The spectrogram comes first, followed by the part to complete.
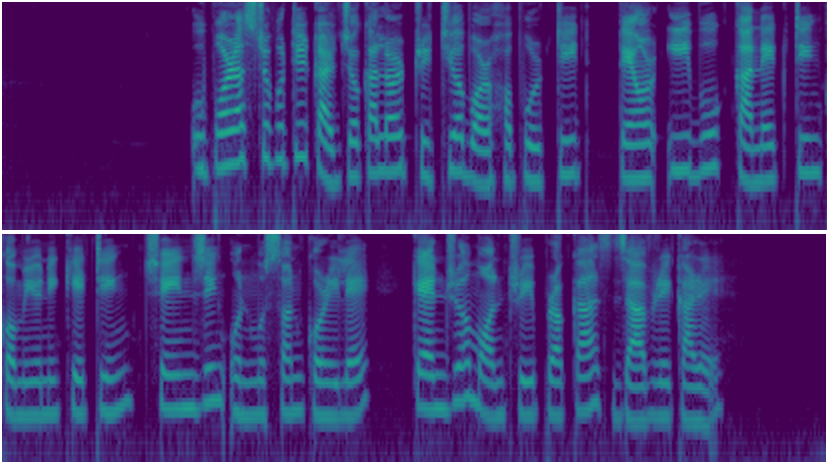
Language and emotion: Assamese, neutral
